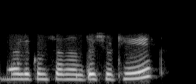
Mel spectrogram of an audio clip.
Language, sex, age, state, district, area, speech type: Kashmiri, female, 30-45, Jammu and Kashmir, Anantnag, rural, conversation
